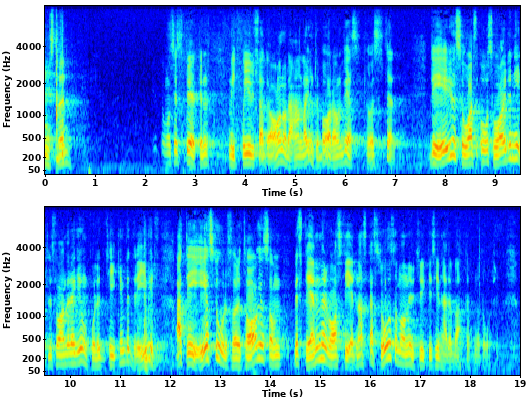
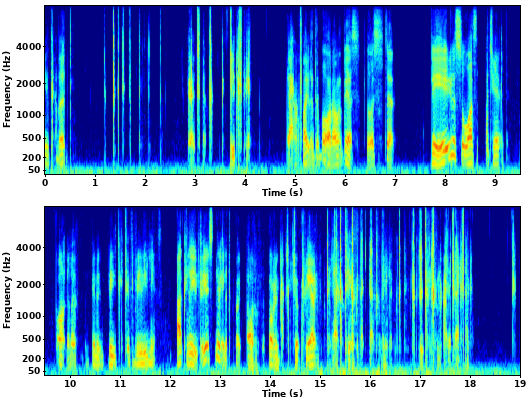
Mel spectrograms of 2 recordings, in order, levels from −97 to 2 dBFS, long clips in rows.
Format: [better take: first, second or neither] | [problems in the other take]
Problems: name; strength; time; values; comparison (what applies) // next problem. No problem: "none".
first | noise reduction (neural diffusion model UNIVERSE++)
